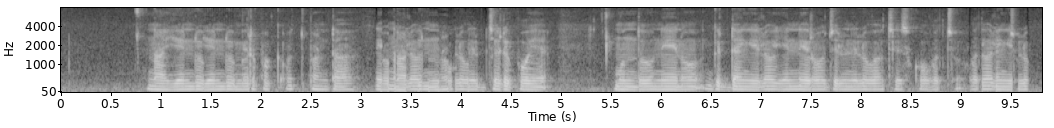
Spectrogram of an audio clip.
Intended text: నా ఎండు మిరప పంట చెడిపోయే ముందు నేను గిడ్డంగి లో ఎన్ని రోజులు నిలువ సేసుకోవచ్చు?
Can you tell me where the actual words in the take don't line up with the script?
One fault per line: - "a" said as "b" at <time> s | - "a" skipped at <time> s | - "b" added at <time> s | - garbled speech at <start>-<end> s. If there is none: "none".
- "ఎండు" added at 1.4 s
- garbled speech at 3.1-4.3 s
- garbled speech at 9.1-9.7 s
